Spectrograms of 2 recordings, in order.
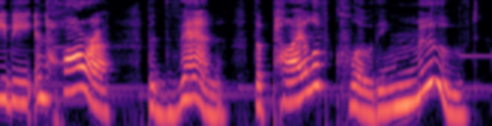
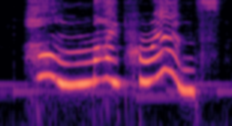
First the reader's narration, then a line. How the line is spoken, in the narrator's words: cried the princess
